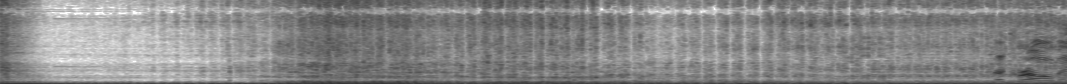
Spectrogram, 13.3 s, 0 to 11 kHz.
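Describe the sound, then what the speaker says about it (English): A cammed, straight-piped Jeep SRT8 engine idles loud and close with a steady, deep, lopey rumble that runs unbroken from start to finish. "fire this baby up now that we're reading some good live data"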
